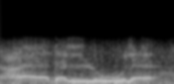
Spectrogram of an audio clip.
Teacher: أضغم نون التنوين في اللام هكذا عاد الأولى مع نقل حركة الهمزة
